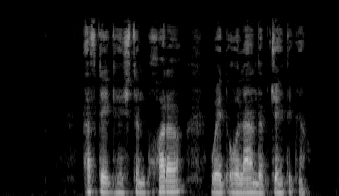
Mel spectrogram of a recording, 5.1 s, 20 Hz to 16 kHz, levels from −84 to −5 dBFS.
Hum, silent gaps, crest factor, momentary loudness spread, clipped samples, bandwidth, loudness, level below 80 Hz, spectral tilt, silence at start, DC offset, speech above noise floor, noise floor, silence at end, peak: none; none; 20 dB; 16 LU; under 0.1%; 11.5 kHz; -34 LUFS; -48 dBFS; -5.5 dB/octave; 1.25 s; under 0.1%; 48 dB; -81 dBFS; 0.5 s; -16 dBFS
